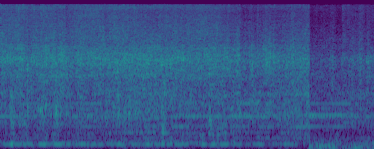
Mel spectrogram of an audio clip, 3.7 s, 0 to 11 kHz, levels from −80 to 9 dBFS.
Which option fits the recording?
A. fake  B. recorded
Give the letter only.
B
